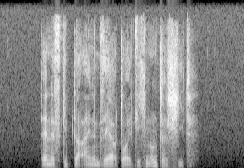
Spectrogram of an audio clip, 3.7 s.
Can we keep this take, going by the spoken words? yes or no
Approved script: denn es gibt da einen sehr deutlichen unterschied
yes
